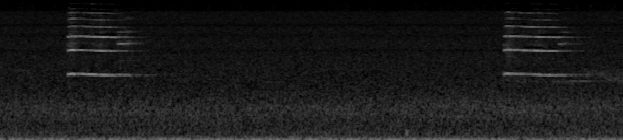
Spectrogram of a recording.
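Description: A young long-eared owl gives two high, thin, squeaky calls like a creaking gate, about three seconds apart, over a faint low rumble.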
